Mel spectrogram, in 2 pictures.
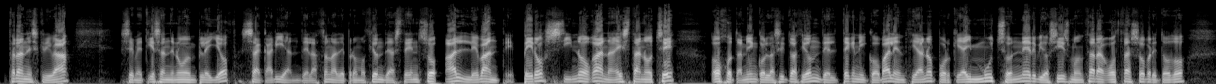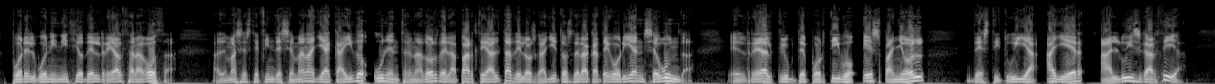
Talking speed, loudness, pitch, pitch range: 195 wpm, -18 LUFS, 115 Hz, 105-135 Hz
